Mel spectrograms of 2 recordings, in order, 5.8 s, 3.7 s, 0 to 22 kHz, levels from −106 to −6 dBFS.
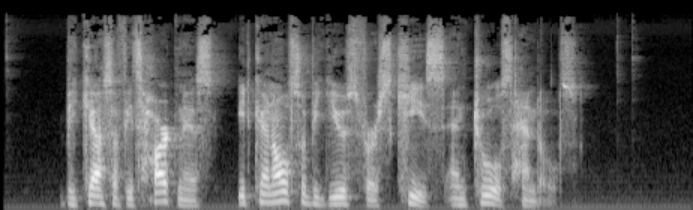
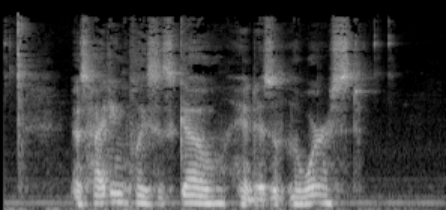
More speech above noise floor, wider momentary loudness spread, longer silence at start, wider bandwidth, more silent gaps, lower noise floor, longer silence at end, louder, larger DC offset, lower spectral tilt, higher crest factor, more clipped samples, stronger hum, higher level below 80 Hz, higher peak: first, 42 dB vs 25 dB; first, 11 LU vs 8 LU; first, 0.55 s vs 0.05 s; about the same, 16.5 kHz vs 16 kHz; neither; first, -63 dBFS vs -56 dBFS; first, 0.95 s vs 0.4 s; first, -21 LUFS vs -31 LUFS; neither; second, -2.5 dB/octave vs -5 dB/octave; about the same, 20 dB vs 18 dB; neither; first, 50 Hz at -55 dBFS vs none; about the same, -62 dBFS vs -64 dBFS; first, -2 dBFS vs -14 dBFS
